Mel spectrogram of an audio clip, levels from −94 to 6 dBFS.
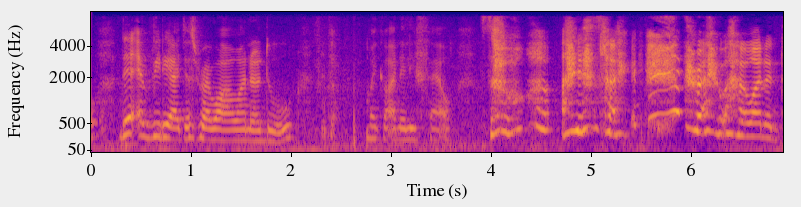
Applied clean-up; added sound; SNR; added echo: none; none; none; none.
